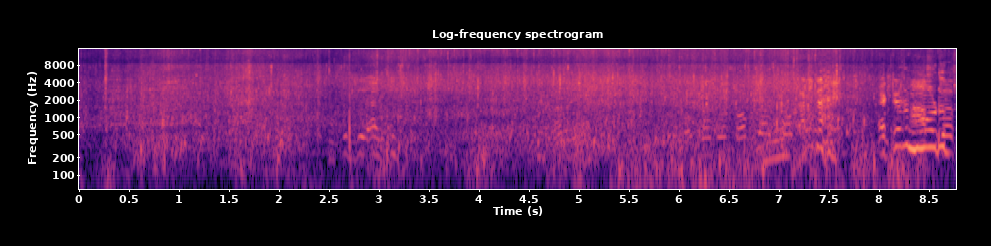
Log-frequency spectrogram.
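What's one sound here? Shallow water flows and gurgles steadily.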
